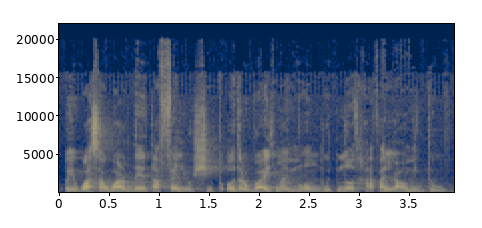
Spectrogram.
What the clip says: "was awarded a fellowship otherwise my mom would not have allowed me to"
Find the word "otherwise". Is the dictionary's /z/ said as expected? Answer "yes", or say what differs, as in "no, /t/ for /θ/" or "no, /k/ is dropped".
no, /s/ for /z/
